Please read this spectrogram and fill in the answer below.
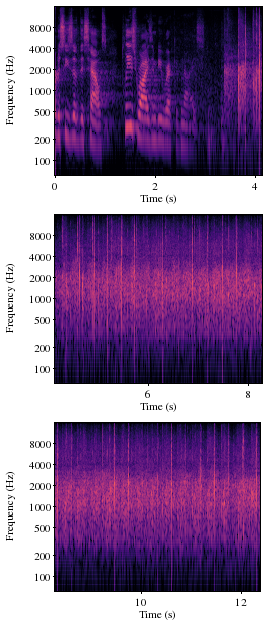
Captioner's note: applause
